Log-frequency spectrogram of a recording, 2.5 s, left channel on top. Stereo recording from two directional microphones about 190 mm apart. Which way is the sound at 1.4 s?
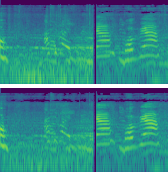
5° right (ahead or behind).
